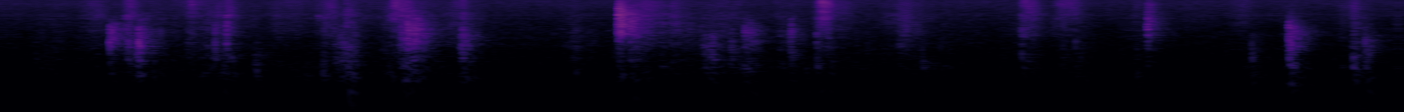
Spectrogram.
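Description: Faint rustling and crinkling of paper as the pages of a large paperback picture book are turned and handled: a string of short, irregular rustles.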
